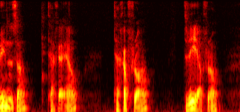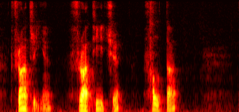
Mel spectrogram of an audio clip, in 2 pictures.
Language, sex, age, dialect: Faroese, male, 15-35, Norðurstreymoy/Eysturoy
